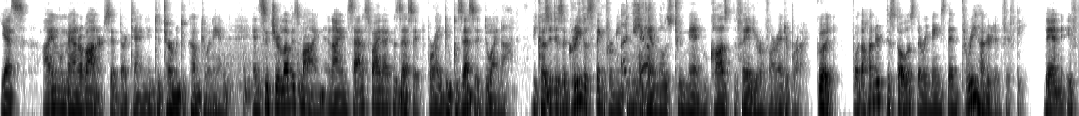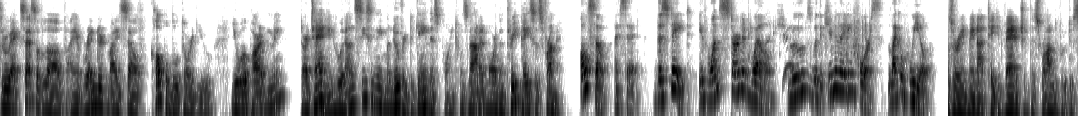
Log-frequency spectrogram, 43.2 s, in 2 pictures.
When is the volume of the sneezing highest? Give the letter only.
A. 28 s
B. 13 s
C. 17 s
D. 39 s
B.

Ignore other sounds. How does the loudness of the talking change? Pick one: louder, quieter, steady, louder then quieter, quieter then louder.
steady.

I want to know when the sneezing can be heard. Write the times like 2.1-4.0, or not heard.
12.4-13.2, 36.9-37.6.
